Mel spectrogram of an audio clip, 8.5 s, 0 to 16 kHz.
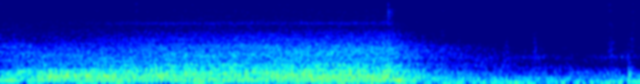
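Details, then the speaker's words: Freshly rebuilt Mitsubishi Starion/Conquest G54B engine just reinstalled, first start: even starter cranking about four turns per second for five seconds without catching, cranking to build oil pressure before first fire-up. It later started and idled. "All right, nothing yet. So I'm gonna keep cranking her until we get some oil pressure, and we will take it from there."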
